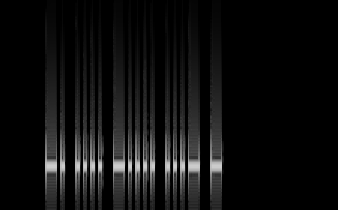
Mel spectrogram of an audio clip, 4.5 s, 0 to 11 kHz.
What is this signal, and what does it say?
Morse code, heard as a keyed tone, about 25 wpm, 700 Hz. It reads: NH6VT
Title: Speed Racing - USA 2x2 Call Signs 20wpm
